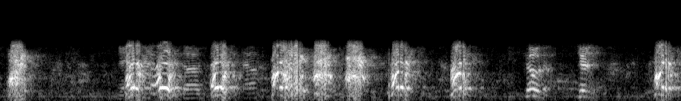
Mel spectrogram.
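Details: German Shepherd and Siberian Husky during a vicious attack, phone recording: sharp separate barks roughly every half second, harsh and loud, over a low steady hum, with speech heard alongside.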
